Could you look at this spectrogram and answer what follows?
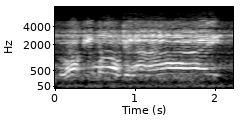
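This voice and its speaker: A man's voice: high voice, steady tone, drawn-out words. A man chattering as a CB operator, heard over a radio. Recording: muffled noisy CB radio reception.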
